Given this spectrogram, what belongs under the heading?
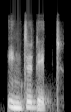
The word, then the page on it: interdict: Indian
